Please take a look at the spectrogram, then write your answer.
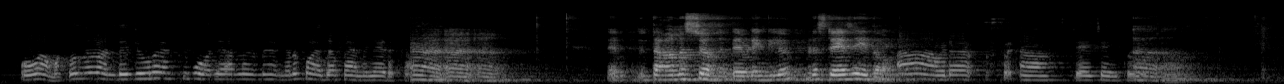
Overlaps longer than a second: none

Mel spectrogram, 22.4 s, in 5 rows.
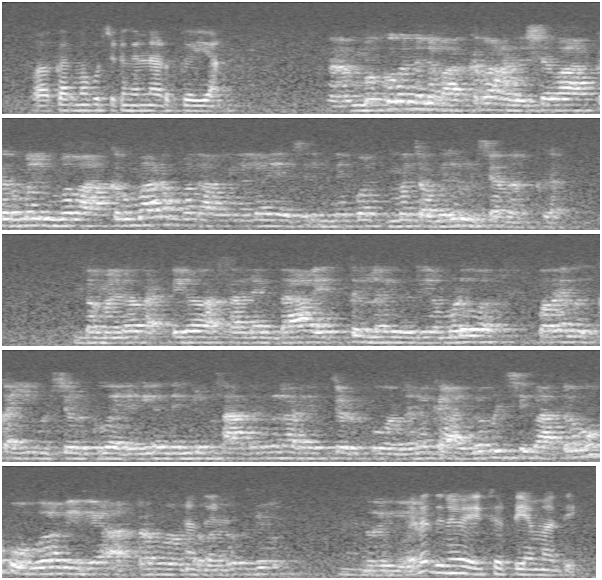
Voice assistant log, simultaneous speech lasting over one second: none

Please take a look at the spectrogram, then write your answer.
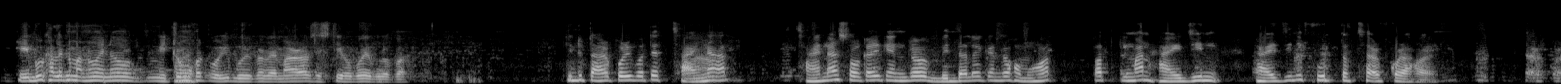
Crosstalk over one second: none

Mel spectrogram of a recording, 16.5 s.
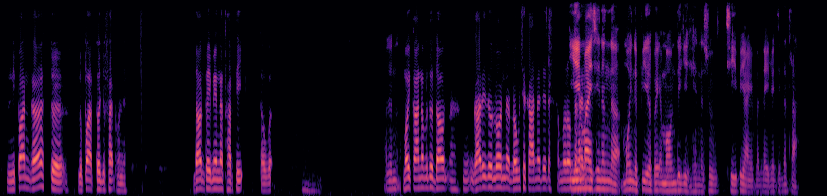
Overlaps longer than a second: none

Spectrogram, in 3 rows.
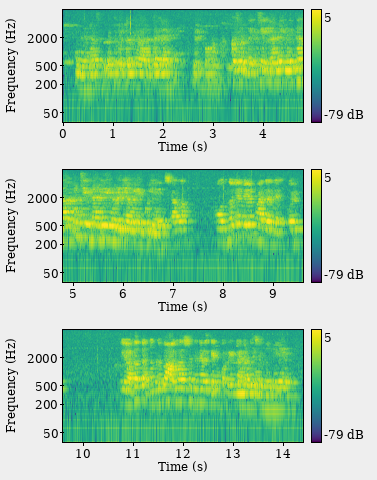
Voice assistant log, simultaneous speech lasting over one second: present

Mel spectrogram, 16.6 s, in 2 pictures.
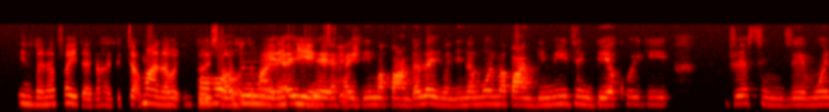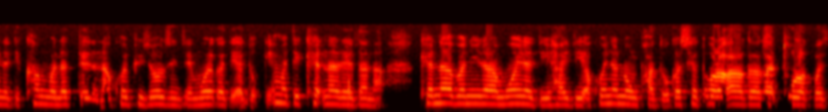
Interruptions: present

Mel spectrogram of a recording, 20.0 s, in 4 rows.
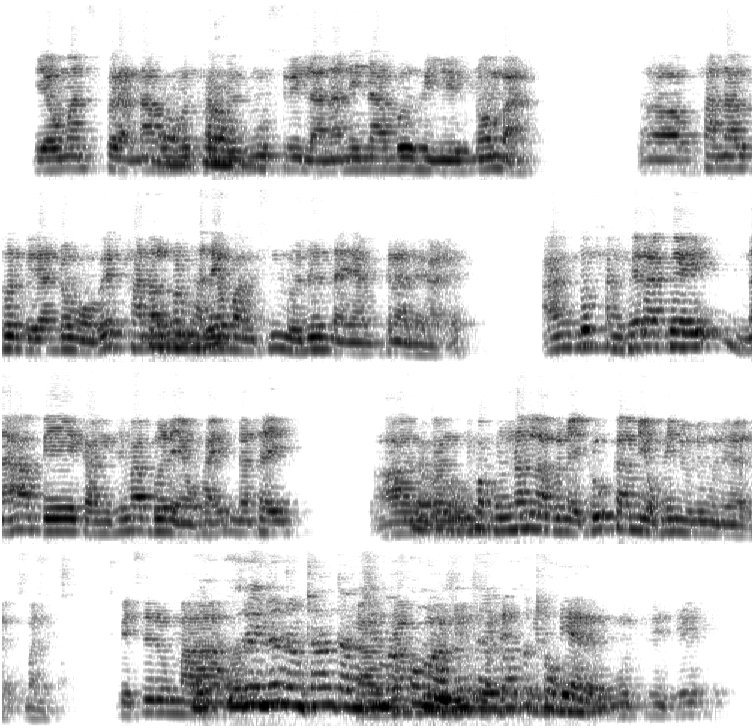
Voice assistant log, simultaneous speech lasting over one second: present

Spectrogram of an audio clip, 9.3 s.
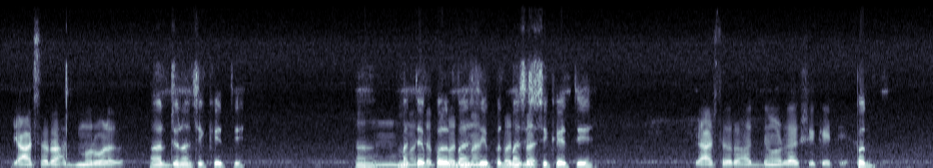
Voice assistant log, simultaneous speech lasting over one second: present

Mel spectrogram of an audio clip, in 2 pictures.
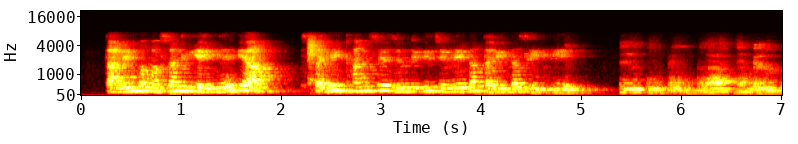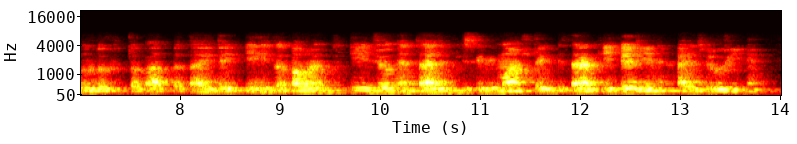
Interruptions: none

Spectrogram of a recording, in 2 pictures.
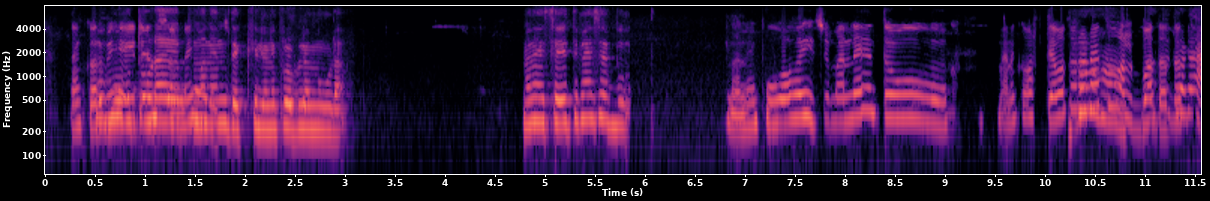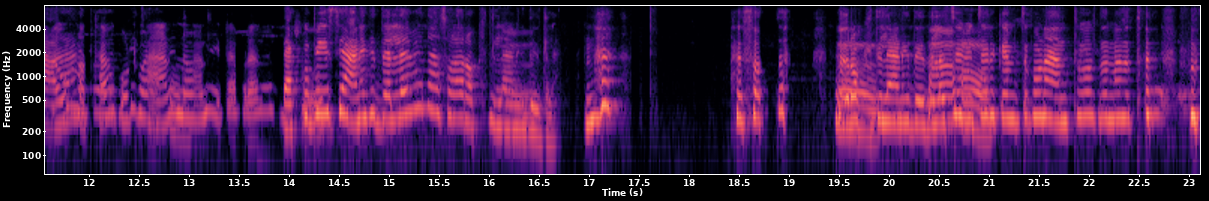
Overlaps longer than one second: present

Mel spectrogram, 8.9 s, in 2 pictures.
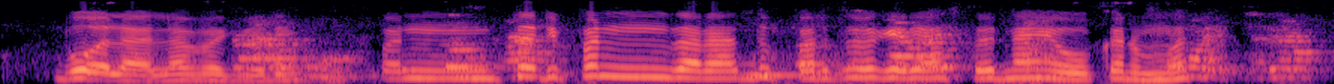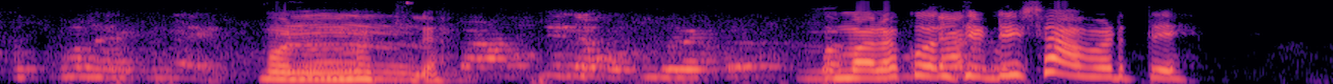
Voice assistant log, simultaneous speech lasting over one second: present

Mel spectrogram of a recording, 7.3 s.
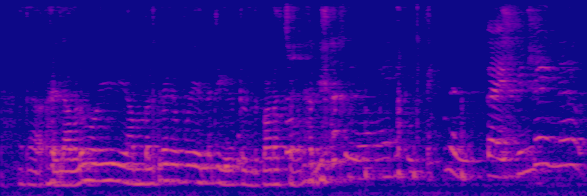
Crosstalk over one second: none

